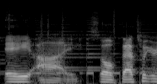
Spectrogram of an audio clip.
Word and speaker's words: AI: It's pronounced AI. So if that's what you're going to talk about, if you're going to say it 40 times, it's AI.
